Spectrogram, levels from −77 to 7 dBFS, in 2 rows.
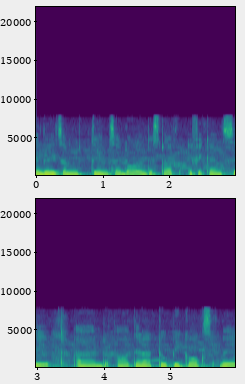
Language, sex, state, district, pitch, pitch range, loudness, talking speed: English, female, Chandigarh, Chandigarh, 205 Hz, 195-215 Hz, -15 LUFS, 210 wpm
